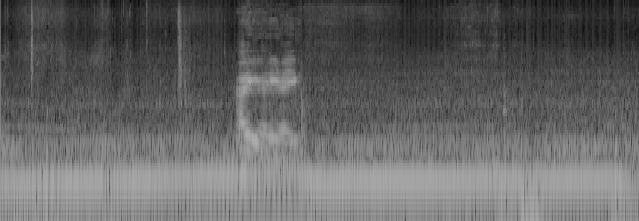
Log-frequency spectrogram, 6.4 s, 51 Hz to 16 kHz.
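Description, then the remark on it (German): Steady road rumble and wind rush fill a car driving with its window open at 31 degrees on the way back from work, with a constant low engine drone throughout; a man briefly exclaims partway through over the unbroken noise. “Deshalb muss ich euch schon wieder mit Nebengeräuschen nerven, weil ich bei offenem Fenster fahre.”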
